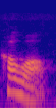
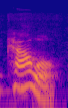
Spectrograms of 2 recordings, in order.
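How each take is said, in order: First: The name is pronounced the original Polish way. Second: The name is pronounced the English way. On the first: It is the original family pronunciation. "Jack's last name is Kowal" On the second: The family avoided sounding Polish. "They changed it to Cowell"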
